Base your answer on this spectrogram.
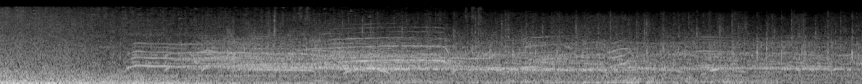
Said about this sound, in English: Well, that's a nuke blast.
